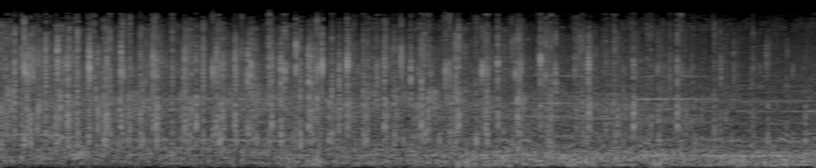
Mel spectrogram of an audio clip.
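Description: Audience applauding at the end of a brass band number, a dense run of hand claps that thins a little near the end.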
